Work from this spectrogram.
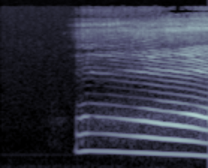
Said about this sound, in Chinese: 他打了个哈欠，又打了个哈欠，然后又睡着了。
